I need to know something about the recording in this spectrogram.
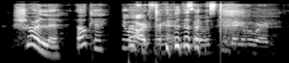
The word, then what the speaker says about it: Schorle: And what's sad is that is SCH, I always think of Scheiße. So I could pronounce sh, like it's supposed to in German. So it was Schorle.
